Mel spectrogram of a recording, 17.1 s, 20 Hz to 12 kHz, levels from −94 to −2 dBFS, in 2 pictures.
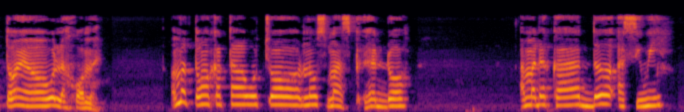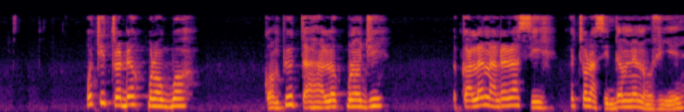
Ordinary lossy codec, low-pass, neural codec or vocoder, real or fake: MP3, 48 kbps; 7.2 kHz; none; real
